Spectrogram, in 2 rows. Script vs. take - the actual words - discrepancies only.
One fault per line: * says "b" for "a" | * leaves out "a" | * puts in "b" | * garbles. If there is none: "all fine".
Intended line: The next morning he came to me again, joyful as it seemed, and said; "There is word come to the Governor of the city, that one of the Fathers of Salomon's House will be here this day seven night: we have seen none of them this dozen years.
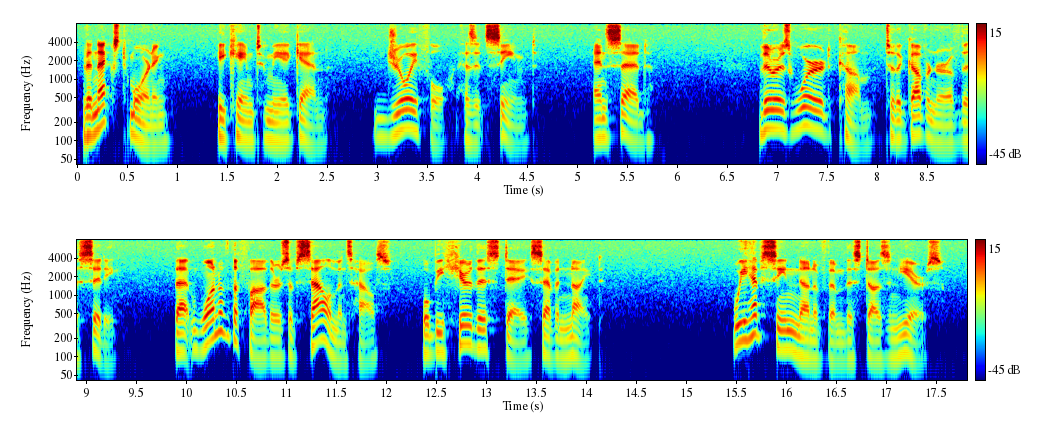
all fine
